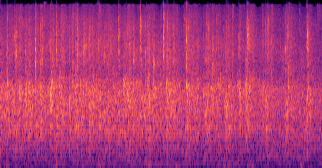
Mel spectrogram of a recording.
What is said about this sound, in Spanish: Por eso quiero brindarle un aplauso parte de todos acá.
